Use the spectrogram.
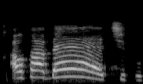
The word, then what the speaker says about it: alfabético: a gente, tipo, gritasse, igual a palavra alfabético. Aí você falasse, alfabético, como se estivesse chamando, sabe? E realmente funciona, porque a sílaba que tem acento, você vai falar ela vai ser um pouco mais intensa.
